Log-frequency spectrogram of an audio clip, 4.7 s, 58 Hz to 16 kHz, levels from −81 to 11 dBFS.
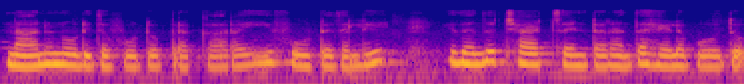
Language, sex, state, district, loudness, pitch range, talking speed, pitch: Kannada, female, Karnataka, Bellary, -15 LUFS, 195-230 Hz, 140 wpm, 205 Hz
